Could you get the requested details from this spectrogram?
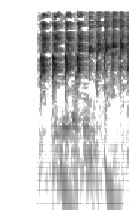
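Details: Lovebird with a record-breaking ngekek song of seven minutes non-stop, kept as a master bird for training young lovebirds; a brief burst of rapid, harsh, high chattering notes repeated about six times a second after a short silence.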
